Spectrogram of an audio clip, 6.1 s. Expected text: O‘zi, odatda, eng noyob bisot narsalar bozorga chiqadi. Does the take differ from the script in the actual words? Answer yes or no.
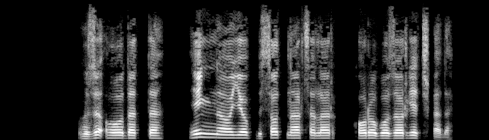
yes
